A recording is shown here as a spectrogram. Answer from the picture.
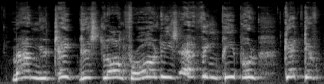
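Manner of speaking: hammed-up yell, pitch way up; mock screaming. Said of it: "he starts screaming".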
